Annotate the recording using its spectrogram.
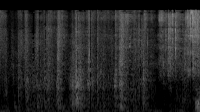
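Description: Newspaper spread on the floor rustling and crinkling in irregular scuffs as a Labrador puppy moves about on it.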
